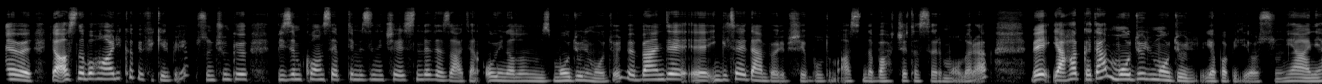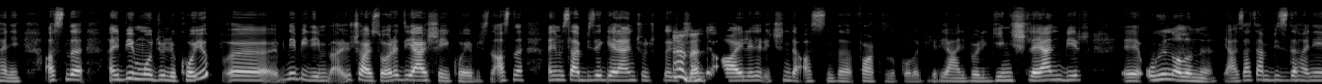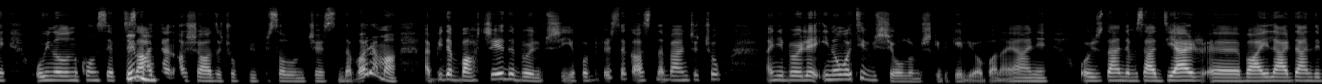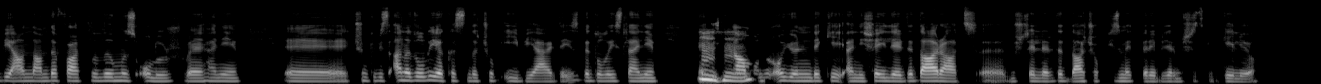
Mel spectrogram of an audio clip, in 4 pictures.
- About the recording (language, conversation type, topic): Turkish, advice, Ortağınızla işin yönü ve vizyon konusunda büyük bir fikir ayrılığı yaşıyorsanız bunu nasıl çözebilirsiniz?
- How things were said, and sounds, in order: tapping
